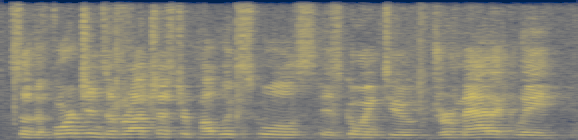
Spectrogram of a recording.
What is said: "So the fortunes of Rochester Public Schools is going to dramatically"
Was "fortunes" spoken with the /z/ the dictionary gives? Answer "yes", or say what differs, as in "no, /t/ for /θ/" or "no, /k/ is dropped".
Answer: yes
